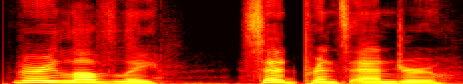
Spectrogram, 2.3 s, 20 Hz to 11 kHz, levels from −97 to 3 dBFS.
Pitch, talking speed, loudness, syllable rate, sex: 200 Hz, 130 wpm, -16 LUFS, 5.7 syllables/s, female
